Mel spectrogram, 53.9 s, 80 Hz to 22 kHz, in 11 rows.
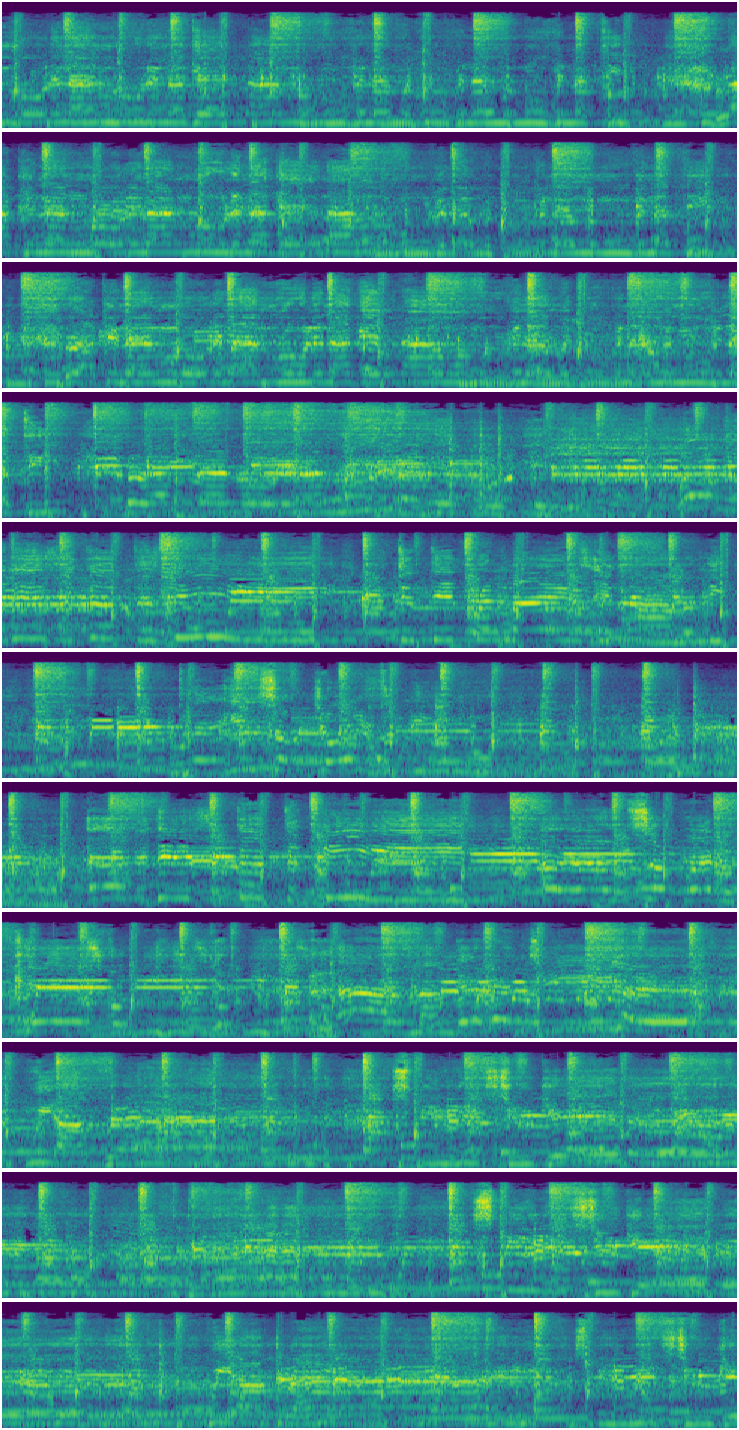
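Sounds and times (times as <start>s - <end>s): reggae band playing: 0.0s - 53.9s.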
